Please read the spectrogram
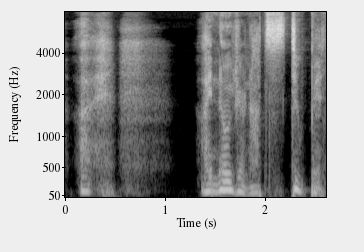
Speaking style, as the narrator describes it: he stutters

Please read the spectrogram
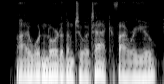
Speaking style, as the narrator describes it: he said coldly

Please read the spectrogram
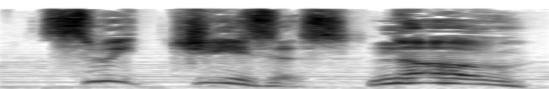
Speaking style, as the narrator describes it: I exclaimed before I could stop myself

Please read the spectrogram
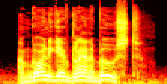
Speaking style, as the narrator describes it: Sam called out

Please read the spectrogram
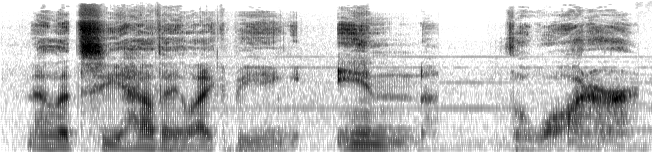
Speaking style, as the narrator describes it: Finn whisper

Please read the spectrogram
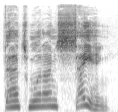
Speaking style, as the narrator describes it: he shouts

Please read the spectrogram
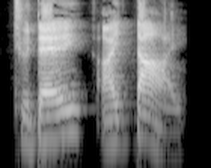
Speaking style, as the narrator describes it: Chen Gong answered loudly

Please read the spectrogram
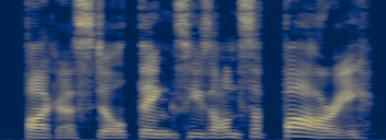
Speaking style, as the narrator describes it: Clifford growled

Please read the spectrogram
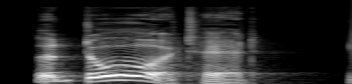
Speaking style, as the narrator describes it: shouted

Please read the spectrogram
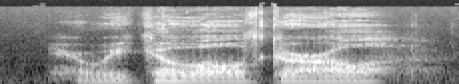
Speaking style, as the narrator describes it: she whispered

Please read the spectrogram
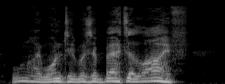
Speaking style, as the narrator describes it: he sobbed, chest heaving with barely controlled misery

